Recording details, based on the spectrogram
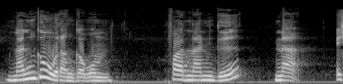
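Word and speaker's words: நன்கு: While pronouncing it, the tip of your tongue touches the back of your teeth.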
